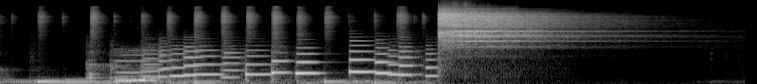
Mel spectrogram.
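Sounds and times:
jazz music: 0.6 - 6.5.

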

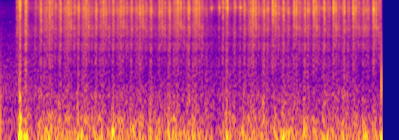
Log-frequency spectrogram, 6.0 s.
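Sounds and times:
butterfly wings fluttering: 0.0 - 5.8.

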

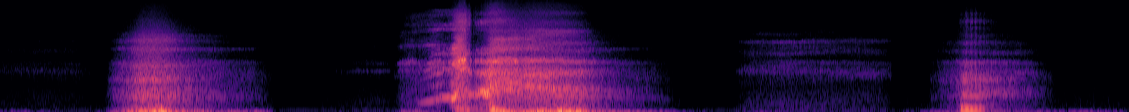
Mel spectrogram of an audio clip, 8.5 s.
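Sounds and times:
man growling low: 3.1 - 4.6, 7.2 - 7.6.

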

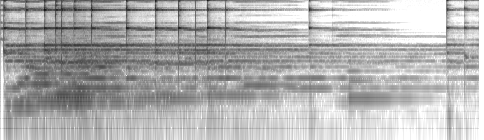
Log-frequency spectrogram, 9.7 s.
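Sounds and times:
blending temple bells: 0.0 - 7.3.

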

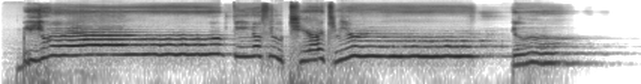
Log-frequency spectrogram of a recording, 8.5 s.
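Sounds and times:
person singing with echo: 0.2 - 8.4.

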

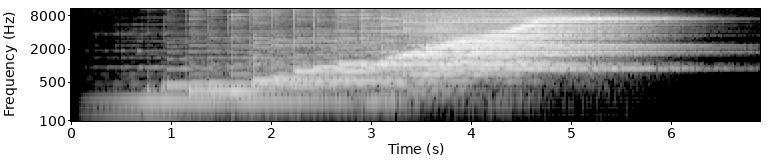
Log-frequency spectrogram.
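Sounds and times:
whimsical beautiful bells: 1.6 - 6.2.

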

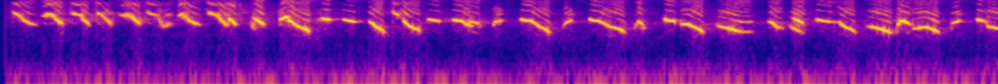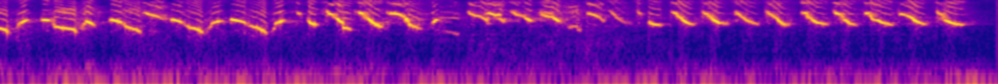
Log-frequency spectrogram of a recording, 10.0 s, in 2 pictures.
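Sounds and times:
cute duckling: 0.0 - 9.9.

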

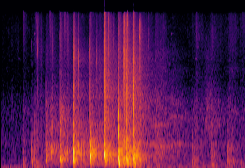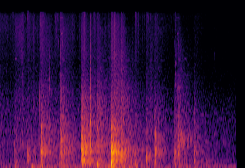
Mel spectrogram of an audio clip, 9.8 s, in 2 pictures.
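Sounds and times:
Santa Claus falling down: 0.9 - 3.4.

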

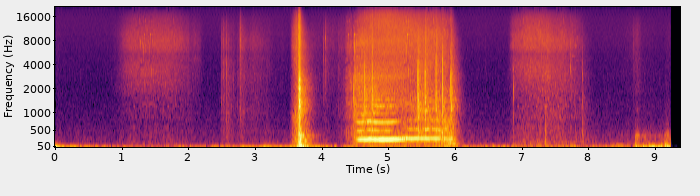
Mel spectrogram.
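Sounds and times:
person standing up from chair: 3.6 - 6.1.

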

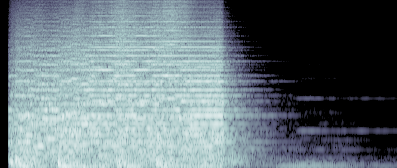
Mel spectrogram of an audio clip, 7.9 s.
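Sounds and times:
maximum energy jackpot circus music: 0.2 - 5.2.

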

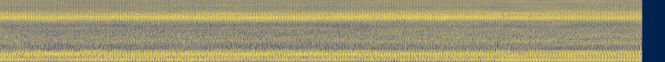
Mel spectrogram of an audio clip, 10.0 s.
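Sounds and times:
V16 hypercar engine: 0.0 - 9.7.

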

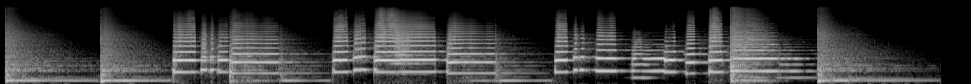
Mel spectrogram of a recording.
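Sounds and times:
brass instruments: 1.7 - 8.8.

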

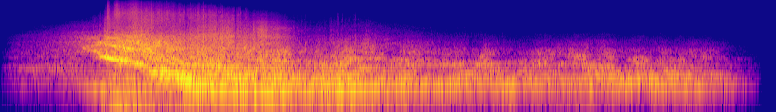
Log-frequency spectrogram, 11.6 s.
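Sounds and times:
WW2 B17 bomber aircraft engines: 1.0 - 11.2.

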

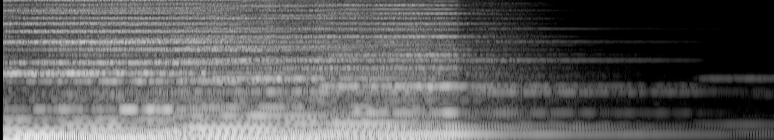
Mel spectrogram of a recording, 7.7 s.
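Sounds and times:
corporate logo music: 0.0 - 5.8.

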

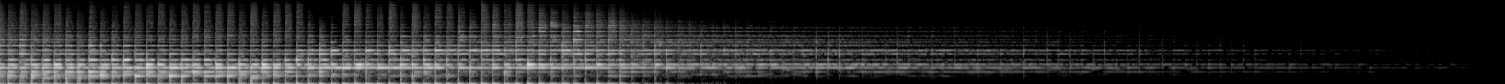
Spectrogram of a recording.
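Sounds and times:
high energy progressive house music: 0.0 - 11.6.

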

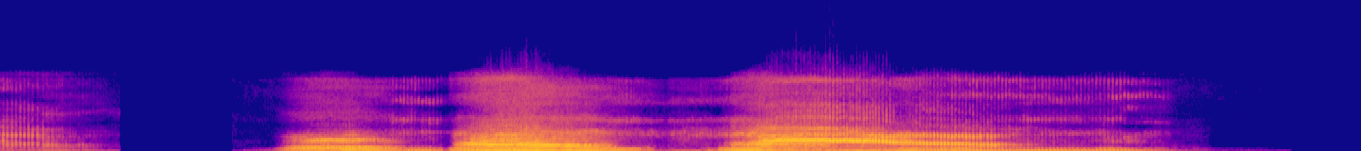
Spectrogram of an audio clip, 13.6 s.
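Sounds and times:
dinosaur roaring: 2.8 - 11.8.

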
